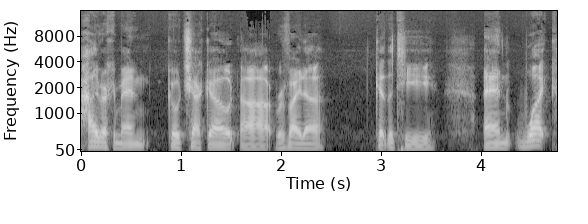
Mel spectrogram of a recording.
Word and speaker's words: Rviita: Yeah, Revita Energy Tea, it's spelled R-V-I-I-T-A.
